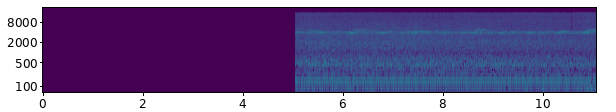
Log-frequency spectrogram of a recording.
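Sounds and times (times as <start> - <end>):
steady low hum: 5.0 - 11.0
night insects trilling: 5.1 - 11.0.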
